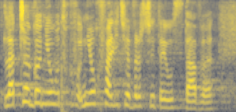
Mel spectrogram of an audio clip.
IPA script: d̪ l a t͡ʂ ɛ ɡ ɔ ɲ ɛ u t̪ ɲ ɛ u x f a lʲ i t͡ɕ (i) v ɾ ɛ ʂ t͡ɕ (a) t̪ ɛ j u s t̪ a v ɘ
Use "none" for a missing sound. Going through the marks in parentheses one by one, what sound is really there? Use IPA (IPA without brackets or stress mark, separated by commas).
ɛ, ɛ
